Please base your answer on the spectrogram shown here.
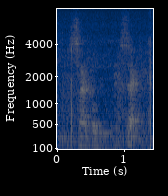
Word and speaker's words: Salkin: Phil Salkin, is that how you pronounce his last name? Sackle, Yeah. Sackle, And the council remembers, after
